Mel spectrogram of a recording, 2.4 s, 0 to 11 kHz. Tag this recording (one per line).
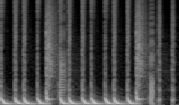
100
bit
swing
8
minimal
bpm
snare
kick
